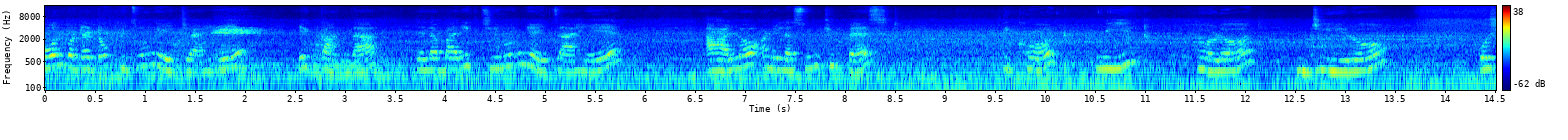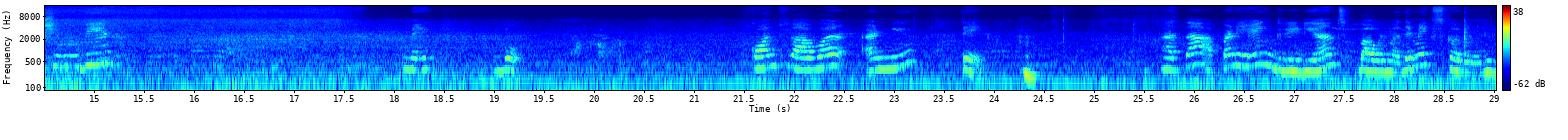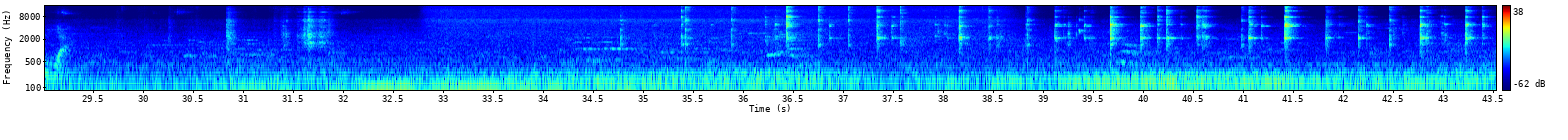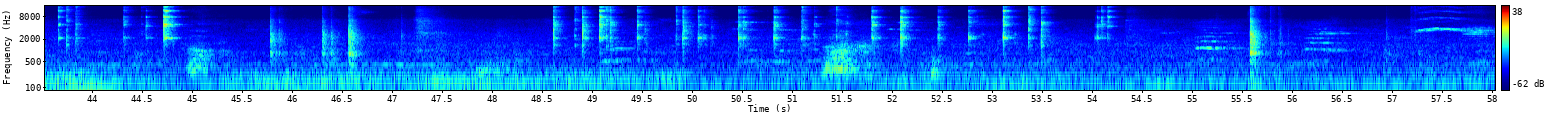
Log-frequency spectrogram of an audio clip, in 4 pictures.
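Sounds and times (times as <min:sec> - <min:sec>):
spoon scraping a bowl: 0:34.5 - 0:44.9, 0:48.6 - 0:54.3.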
